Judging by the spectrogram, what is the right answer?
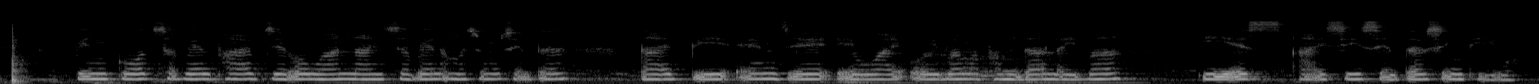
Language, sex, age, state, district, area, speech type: Manipuri, female, 45-60, Manipur, Churachandpur, urban, read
